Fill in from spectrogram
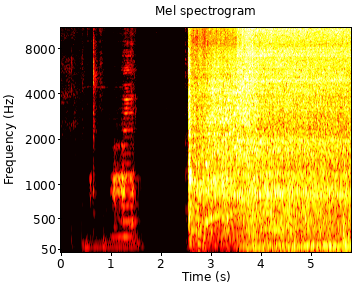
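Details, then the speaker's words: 1981 Cadillac 8-6-4 6.0 L multi-displacement V8, cold start in roughly 60° garage after three months unused, new idle speed motor and rebuilt ECM: brief crank then lumpy rough idle around 800–900 rpm, misfire suspected, no codes; target 1500 rpm. "Yeah, she's running a little rough, but she hasn't run in like 3 months. So, let her get warmed up here."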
